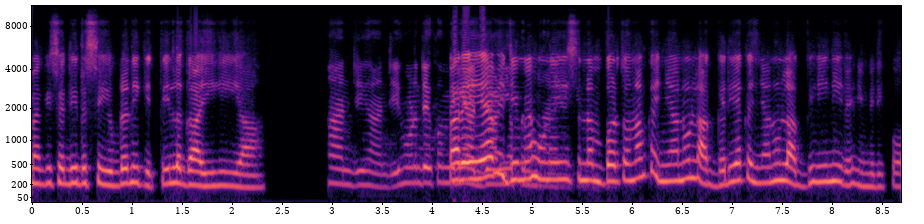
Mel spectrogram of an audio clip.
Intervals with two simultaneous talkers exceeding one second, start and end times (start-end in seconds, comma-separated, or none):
4.2-5.5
